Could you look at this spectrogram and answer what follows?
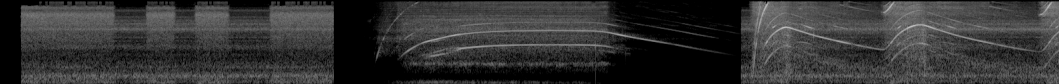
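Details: Dentist scene with a drill on a patient described as having a complicated root canal: high, thin whining with rising and falling pitch sweeps, interrupted by hissing spray; dental drill.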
